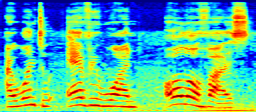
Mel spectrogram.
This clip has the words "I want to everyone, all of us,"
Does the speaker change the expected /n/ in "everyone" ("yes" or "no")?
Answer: no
